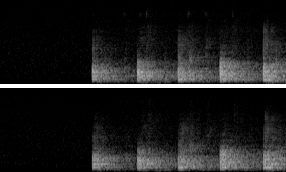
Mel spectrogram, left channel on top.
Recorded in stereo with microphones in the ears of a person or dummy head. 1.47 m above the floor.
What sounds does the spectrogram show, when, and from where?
0.9 s running footsteps: 80° left, 8 m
